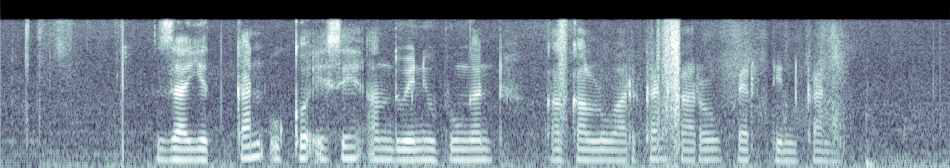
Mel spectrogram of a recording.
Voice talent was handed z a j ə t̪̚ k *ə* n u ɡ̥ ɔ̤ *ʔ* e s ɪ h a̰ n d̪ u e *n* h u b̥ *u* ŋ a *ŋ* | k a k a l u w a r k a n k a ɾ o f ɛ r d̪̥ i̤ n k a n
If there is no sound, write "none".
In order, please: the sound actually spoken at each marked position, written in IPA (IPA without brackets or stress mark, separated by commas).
a, ʔ, n, u, n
